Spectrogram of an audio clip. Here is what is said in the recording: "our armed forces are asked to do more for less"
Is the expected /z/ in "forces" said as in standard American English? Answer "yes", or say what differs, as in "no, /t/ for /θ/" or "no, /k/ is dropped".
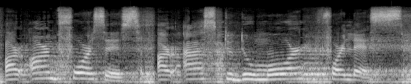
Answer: no, /s/ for /z/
